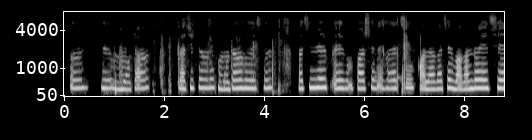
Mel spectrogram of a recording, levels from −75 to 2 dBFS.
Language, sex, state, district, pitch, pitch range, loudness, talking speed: Bengali, female, West Bengal, Malda, 290 Hz, 280-300 Hz, -17 LUFS, 110 wpm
